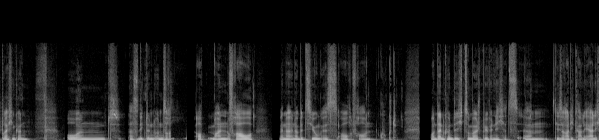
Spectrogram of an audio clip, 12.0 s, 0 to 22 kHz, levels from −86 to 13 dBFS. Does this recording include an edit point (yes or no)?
yes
